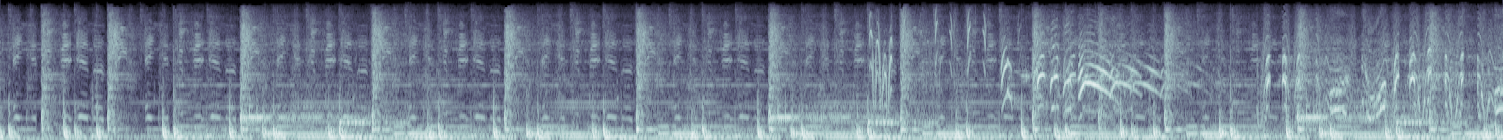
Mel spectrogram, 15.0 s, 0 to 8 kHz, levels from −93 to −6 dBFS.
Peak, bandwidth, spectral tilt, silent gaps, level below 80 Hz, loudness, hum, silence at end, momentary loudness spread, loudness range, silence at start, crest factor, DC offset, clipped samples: -6 dBFS; 7.2 kHz; -6.5 dB/octave; none; -24 dBFS; -20 LUFS; none; 0 s; 6 LU; 3 LU; 0 s; 14 dB; under 0.1%; under 0.1%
